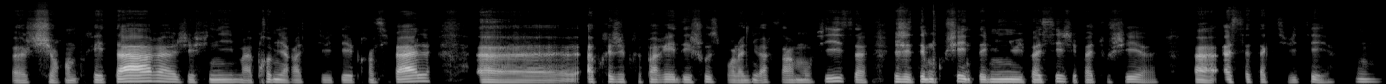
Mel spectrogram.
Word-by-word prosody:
heu, 95 - -2
je - - -11
suis - - 0
rentrée 95 +3 -5
tard, 140 0 +9
j'ai 110 -1 -7
fini 110 0 -3
ma 95 -3 -5
1re 110 -4 -3
activité 100 0 -8
principale, 125 +8 +4 0.5
heu, 95 -5 0
après 125 - -1
j'ai 115 -1 -4
préparé 115 +1 -3
des 110 0 -4
choses 110 +1 -7
pour 105 - -8
l'anniversaire 105 +1 -5
à 105 - -2
mon 105 0 -6
fils. 140 +5 -3 0.4
J'ai 120 -2 +3
été 115 +3 0
me 120 - +1
coucher, 135 +4 -2
il 120 - +2
était 115 - -3
00:00 115 -1 +1
passé, 110 +5 -2
j'ai 125 - -8
pas - - -4
touché, 120 0 -5
heu, 105 -1 -10 0.4
à - - +4
à - - +4
cette - - -10
activité. 105 -1 -8 0.2
Mmh. 120 -1 -7
110 Hz, 170 wpm, -26 LUFS, 100-120 Hz, 0.5 s, tard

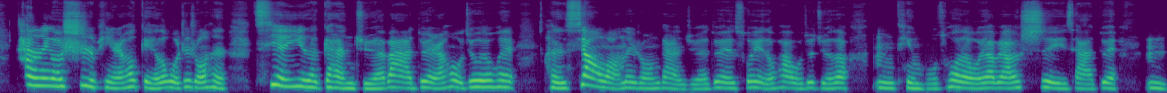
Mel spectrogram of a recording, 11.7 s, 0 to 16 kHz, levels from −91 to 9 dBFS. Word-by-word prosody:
看 335 -3 +5
那 300 - +5
个 280 -1 +4
视 290 -1 +1
频， 230 -2 -3
然 210 - 0
后 260 - +2
给 230 -6 0
了 220 - +2
我 230 -3 +2
这 255 +4 -2
种 225 -2 +2
很 210 -5 0 0.3
惬 345 -4 +4
意 275 0 +1
的 245 -2 +3
感 210 -3 +1
觉 195 0 -1
吧。 230 -3 0
对， 230 +3 0
然 200 +2 -1
后 255 - -1
我 220 - -1
就 250 +3 +4
会 245 -3 -1 0.3
很 215 -2 +1
向 295 - +5
往 205 -2 -2
那 220 -1 -2
种 200 0 -4
感 190 -5 -5
觉， 180 +2 -7
对， 215 -1 -2
所 235 +4 -3
以 225 - 0
的 195 0 -4
话 225 0 -4
我 195 -1 -5
就 220 - -2
觉 200 -1 -5
得， 210 0 -1 0.3
嗯， 215 -3 -2
挺 200 -3 -2
不 190 +1 -9
错 250 +4 0
的， 210 -2 +3
我 195 - 0
要 215 0 +2
不 220 - -1
要 215 +1 +1
试 240 -2 -1
一 195 -1 -4
下， 190 -2 -5
对。 200 0 -2 0.3
嗯， 210 -4 -4
215 Hz, 285 characters per minute, -22 LUFS, 200-245 Hz, 0.3 s, 看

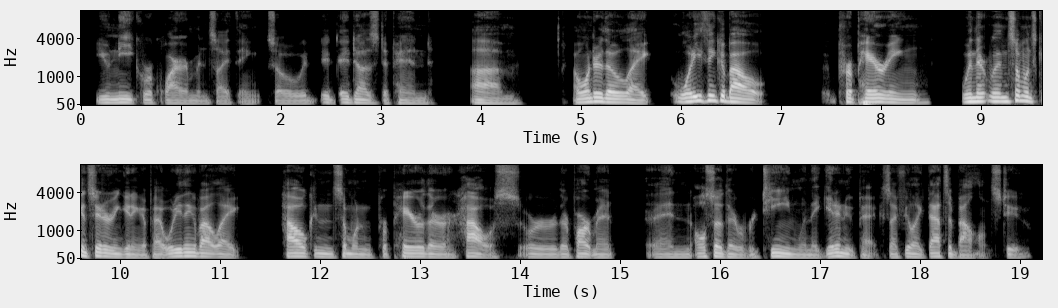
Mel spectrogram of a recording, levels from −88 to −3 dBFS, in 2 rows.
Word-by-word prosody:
unique 105 0 -1
requirements, 85 -3 -7
I 75 0 -9
think. 75 - -16
So, 85 0 -8
it 85 - -8
it 110 -3 -4
it 110 -1 -2
does 95 -5 -3
depend, 85 -3 -9 0.4
um 80 -5 -3 0.5
I - - -2
wonder, 130 +5 +6
though, 115 -3 +6
like, 95 -4 -1 0.2
what 130 +1 +3
do - - +9
you 170 - +5
think 175 +2 +4
about 125 -10 +5 0.7
preparing 110 -7 +3 0.3
when 135 +2 +6
they're 140 0 +7
when 145 -2 +5
someone's 155 -3 +4
considering 120 -7 +2
getting 90 -2 -3
a 80 - -6
pet, 90 +1 -4
what 105 - +1
do 120 - +5
think 125 +1 +2
about, 110 -3 +1
like, 90 -5 -4 0.4
how 110 0 +4
can 105 -2 -4
someone 90 -2 -4
prepare 105 +5 -1
their 90 -3 -3
house, 100 -3 -1
or 90 -2 -5
their 95 +1 -4
apartment, 90 -2 -3 0.4
and 90 0 -8
also 105 +1 0
their 95 -2 -4
routine 90 +5 -1
when 85 -1 -7
they 80 -1 -7
get 105 +8 -1
a 120 - +3
new 100 -4 -1
pet, - - -10
'cause - - -15
I 90 - -4
feel 105 +3 -3
like 90 -4 -5
that's 110 -2 -1
a - - -1
balance, - - -7
too. 90 +3 -9
100 Hz, 190 wpm, -24 LUFS, 90-110 Hz, 0.7 s, do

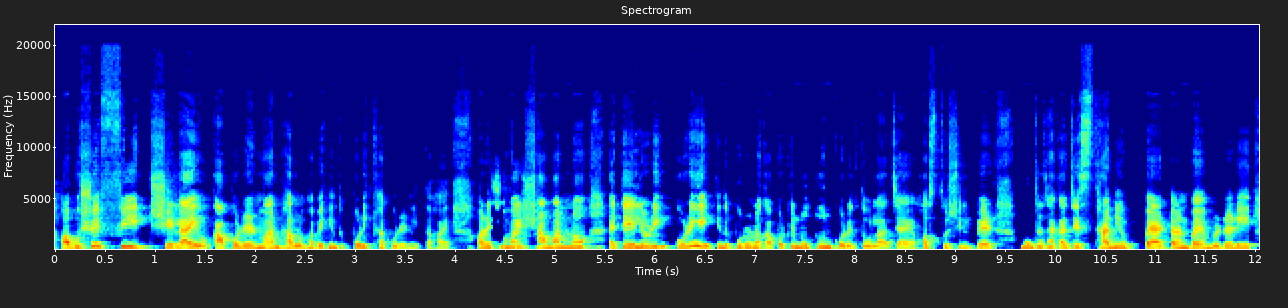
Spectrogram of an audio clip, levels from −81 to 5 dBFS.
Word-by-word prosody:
অবশ্যই 285 +6 +1
ফিট 320 -3 +3 0.2
সেলাই 250 -3 +4
ও - - -4
কাপড়ের 230 +2 +2
মান 235 +3 +1
ভালোভাবে 225 +1 0
কিন্তু 245 +1 -1
পরীক্ষা 230 0 -1
করে 185 -3 -4
নিতে 165 0 -13
হয়। 155 -3 -7 0.3
অনেক 240 0 +2
সময় 280 +1 +1
সামান্য 260 -1 +2 0.4
আ - - +2
টেইলারিং 285 +2 +3 0.2
করেই 325 +6 +3
কিন্তু 240 +3 0
পুরনো 255 -2 0
কাপড়কে 265 +4 -3
নতুন 270 +3 0
করে 220 -3 0
তোলা 185 -3 -1
যায়। 170 0 -2
হস্তশিল্পের 260 +4 -3 0.3
মধ্যে 250 +3 0
থাকা 285 -2 0
যে - - +2
স্থানীয় 245 0 +2 0.2
প্যাটার্ন 210 +2 +4
বা 225 - +4
এমব্রয়ডারি 225 +4 0
245 Hz, 165 wpm, -20 LUFS, 225-270 Hz, 0.4 s, সেলাই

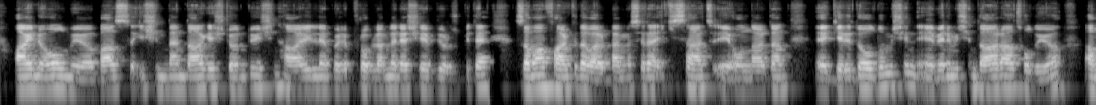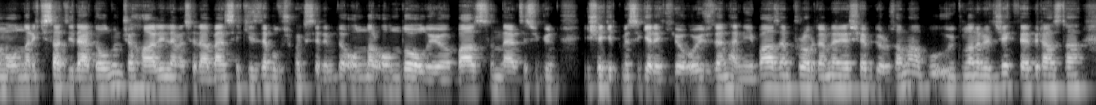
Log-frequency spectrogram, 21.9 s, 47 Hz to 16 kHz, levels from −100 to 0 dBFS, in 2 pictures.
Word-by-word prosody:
aynı 120 0 +7
olmuyor, 115 -4 -2
bazısı 115 +1 +4
işinden 115 0 -3
daha 115 +1 +3
geç 120 0 -2
döndüğü 115 +3 -4
için, 125 +2 -4
hâliyle 115 0 +1
böyle - - -6
problemler 450 -1 -3
yaşayabiliyoruz. 425 -2 -1
Bir - - -10
de 130 0 +2 0.3
zaman 125 +1 +3
farkı 115 -2 0
da - - +3
var. 100 -2 0
Ben 110 0 -1
mesela 110 0 +1
2 - - +2
saat, 115 0 +2
eee, - - +1
onlardan, 110 +1 -2 0.3
eee, - - +8
geride 115 +2 +3
olduğum 125 +2 -1
için, 140 0 -3
eee, - - +1
benim 115 +1 +2
için 120 0 -3
daha 115 +2 +3
rahat 120 -1 -1
oluyor. 105 -2 -5 0.2
Ama 115 -2 -1
onlar 110 +1 -1
2 - - +9
saat - - +3
ileride 110 +1 +2
olunca, 125 +1 -5
hâliyle 110 +2 +3
mesela 105 -1 -2
ben 115 0 +5
20.00'de 115 +1 0
buluşmak 115 0 -10
istediğimde 110 -1 -4
onlar 110 +1 -4
22.00'da 110 +1 -5
oluyor, 100 -3 0
bazısının 110 +1 +3
ertesi 105 +3 +1
gün 115 -2 -7 0.3
işe - - +2
gitmesi - - 0
gerekiyor. 425 -1 +2
O 415 - -3
yüzden, 115 - -2
hani, 105 -2 -6
bazen 130 -1 0
problemler 125 -1 -2
yaşayabiliyoruz. 265 - -1
Ama 145 -3 -8
bu 140 - -13
uygulanabilecek 125 +3 -4
ve 125 - +1
biraz 125 -1 -2
da, 130 0 -5
120 Hz, 185 wpm, -23 LUFS, 110-125 Hz, 0.3 s, 2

